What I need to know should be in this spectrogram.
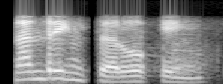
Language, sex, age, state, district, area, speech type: Tamil, female, 45-60, Tamil Nadu, Erode, rural, conversation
